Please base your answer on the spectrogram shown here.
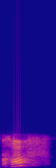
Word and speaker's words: cough: So you got cough, which is the f sound.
